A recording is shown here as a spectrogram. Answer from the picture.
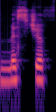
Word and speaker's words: MSCHF: Now, I think this shoe company is actually pronounced Mischief, but I don't know that for a fact, so leave me a comment if you know.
